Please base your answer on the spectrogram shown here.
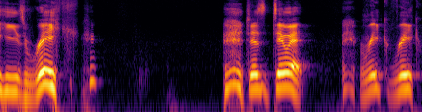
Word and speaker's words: Reek: Reek rhymes with freak.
